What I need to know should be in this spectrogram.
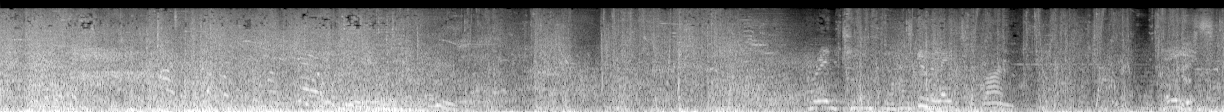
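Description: Fantasy battle sound effects crash, zap and boom in quick succession.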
